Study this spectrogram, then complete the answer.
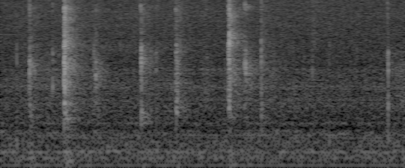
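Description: Quiet tapping of keys on a keyboard while entering a last name on a voter card application form, with irregular keystrokes in short bursts over a low steady hum, and no talk.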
